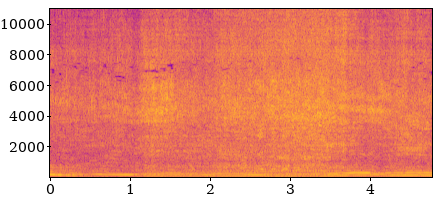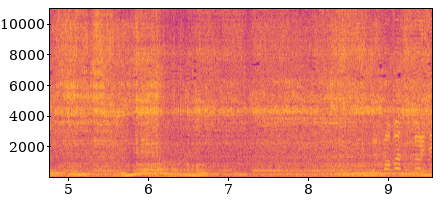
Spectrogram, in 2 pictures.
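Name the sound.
Lamborghini Aventador engine revving on the road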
